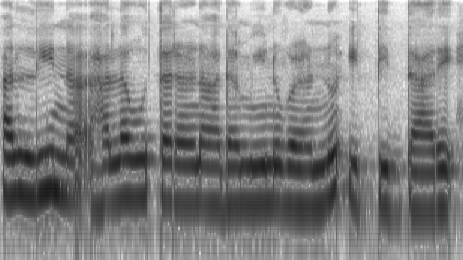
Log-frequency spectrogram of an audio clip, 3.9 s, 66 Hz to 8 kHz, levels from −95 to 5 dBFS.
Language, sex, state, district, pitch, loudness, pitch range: Kannada, female, Karnataka, Bangalore, 190 Hz, -15 LUFS, 180-210 Hz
